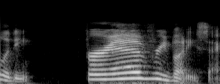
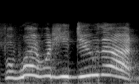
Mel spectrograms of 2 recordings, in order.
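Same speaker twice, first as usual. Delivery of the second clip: shocked coworker; 9 semitones higher, 4 dB louder than usual. Retold or imitated. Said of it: "And she's like".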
